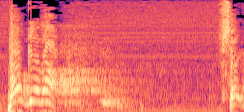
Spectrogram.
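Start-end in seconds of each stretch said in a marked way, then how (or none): 0.1-1.3 drawn out slowly and pitched high, every word stretched; fervent plea. Real, not acted. Preacher begging the congregation not to quit, slow fervent plea. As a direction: plead with them not to quit. Preacher exhorting runners of faith.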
